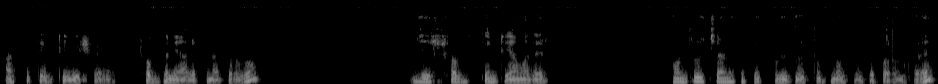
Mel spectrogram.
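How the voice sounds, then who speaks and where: A man giving a spoken lesson on pronunciation, slow and deliberate, drawing out syllables to demonstrate them. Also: mid-range voice, level tone, dark tone, breathy edge, no echo, rough recording. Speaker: religious teacher.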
